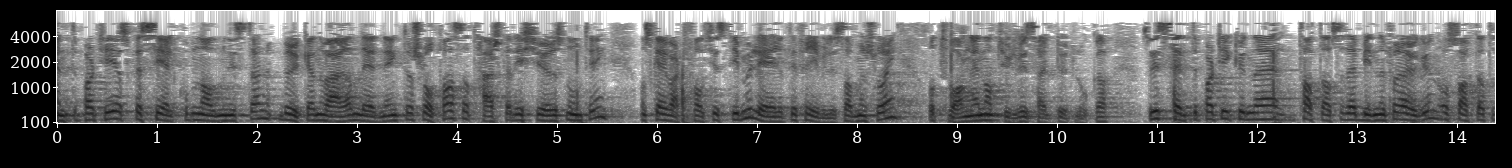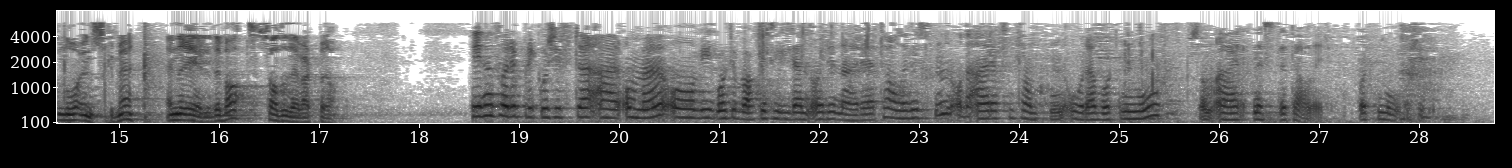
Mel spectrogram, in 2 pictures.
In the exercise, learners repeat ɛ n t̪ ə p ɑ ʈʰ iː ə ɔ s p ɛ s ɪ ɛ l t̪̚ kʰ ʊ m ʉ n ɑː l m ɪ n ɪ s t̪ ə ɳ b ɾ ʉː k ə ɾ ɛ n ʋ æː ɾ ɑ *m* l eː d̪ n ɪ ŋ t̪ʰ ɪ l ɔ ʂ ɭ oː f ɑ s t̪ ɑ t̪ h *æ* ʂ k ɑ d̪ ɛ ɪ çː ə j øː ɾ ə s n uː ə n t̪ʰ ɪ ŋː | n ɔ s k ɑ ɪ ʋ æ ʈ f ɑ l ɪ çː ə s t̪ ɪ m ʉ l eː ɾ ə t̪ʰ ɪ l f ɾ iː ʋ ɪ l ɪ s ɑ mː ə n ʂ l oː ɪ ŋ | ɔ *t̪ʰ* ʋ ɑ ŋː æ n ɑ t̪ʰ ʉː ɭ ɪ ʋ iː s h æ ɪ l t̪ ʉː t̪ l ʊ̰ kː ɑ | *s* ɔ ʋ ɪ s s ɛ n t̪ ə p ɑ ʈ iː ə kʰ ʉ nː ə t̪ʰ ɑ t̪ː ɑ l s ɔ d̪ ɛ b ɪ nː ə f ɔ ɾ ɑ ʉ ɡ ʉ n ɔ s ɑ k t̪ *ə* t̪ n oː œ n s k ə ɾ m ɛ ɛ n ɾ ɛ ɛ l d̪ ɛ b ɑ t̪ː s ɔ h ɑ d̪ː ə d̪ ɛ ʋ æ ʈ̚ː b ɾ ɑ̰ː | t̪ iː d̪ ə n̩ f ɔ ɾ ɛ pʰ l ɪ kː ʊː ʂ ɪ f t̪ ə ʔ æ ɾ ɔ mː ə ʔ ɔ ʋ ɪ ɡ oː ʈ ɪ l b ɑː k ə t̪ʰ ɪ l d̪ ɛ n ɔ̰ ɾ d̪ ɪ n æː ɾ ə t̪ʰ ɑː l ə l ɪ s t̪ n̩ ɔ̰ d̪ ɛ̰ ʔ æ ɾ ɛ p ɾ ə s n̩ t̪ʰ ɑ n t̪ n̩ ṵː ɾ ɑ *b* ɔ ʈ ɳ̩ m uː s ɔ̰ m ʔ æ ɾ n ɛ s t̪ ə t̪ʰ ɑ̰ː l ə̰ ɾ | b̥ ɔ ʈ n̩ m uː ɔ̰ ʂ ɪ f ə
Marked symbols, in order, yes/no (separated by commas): no, no, yes, yes, no, yes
